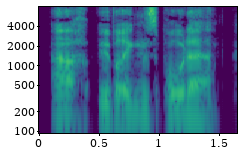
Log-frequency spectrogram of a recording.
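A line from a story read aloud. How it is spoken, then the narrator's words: Calling over shoulder. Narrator (German): rief er ihm über die Schulter zu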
